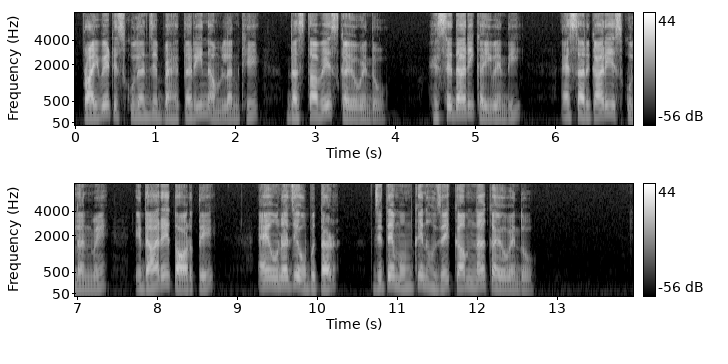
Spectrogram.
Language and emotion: Sindhi, neutral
